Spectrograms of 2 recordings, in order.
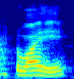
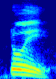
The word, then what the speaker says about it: toy: टोए, TOY, नॉट टॉय बट टोए, बोए।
